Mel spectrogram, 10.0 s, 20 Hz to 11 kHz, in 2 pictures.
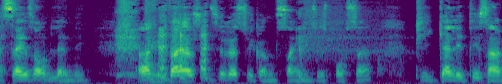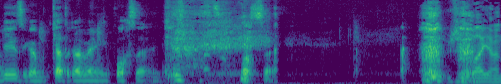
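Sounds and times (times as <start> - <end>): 
speech: 0.0 - 7.9, 9.0 - 10.0
person yawning: 1.2 - 1.7
laughter: 1.2 - 2.3, 3.0 - 3.8, 6.7 - 7.8.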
